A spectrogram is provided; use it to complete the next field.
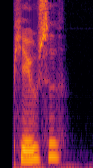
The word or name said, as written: pjevset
